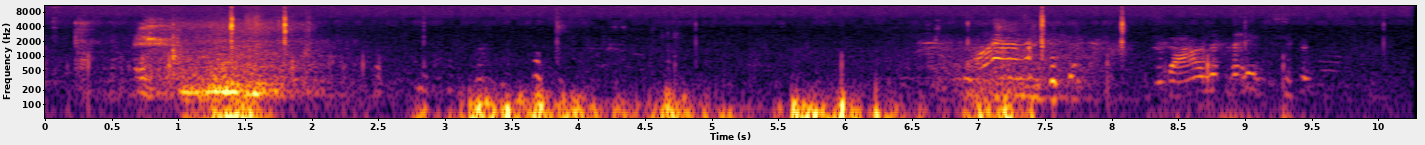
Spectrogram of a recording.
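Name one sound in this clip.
A young woman shouts with excitement from a distance, outdoors.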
